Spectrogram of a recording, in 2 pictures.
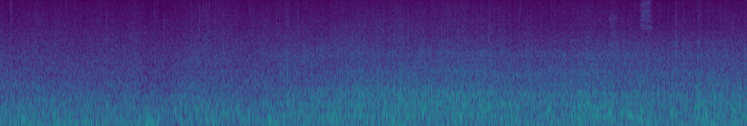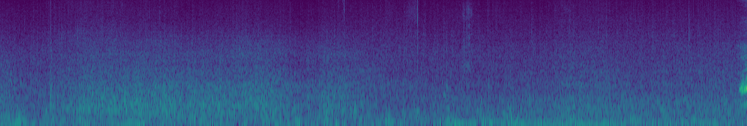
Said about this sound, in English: R-A-I-N. Rain.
